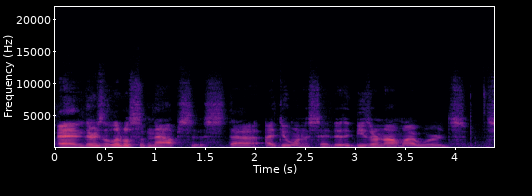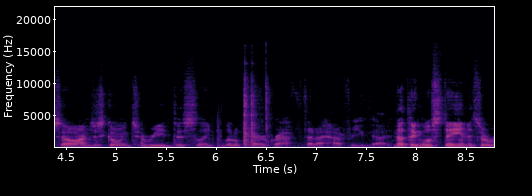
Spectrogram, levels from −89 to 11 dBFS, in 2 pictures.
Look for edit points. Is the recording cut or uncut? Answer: cut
